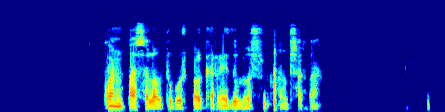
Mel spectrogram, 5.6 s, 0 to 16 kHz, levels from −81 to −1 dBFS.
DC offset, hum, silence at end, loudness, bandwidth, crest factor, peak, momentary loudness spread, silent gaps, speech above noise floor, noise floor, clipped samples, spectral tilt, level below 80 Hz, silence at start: under 0.1%; none; 0.2 s; -21 LUFS; 7.8 kHz; 22 dB; 0 dBFS; 10 LU; 2.35-2.39 s, 4.04-5.06 s, 5.14-5.33 s; over 69 dB; under -90 dBFS; under 0.1%; -5 dB/octave; -56 dBFS; 1.3 s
